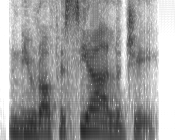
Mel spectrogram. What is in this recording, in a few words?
"neurophysiology", Indian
